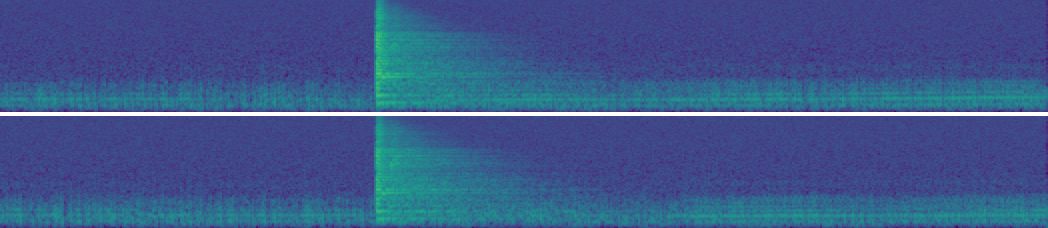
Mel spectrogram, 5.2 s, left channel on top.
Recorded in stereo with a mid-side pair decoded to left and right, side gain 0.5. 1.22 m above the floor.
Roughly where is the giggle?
I don't hear a giggle.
